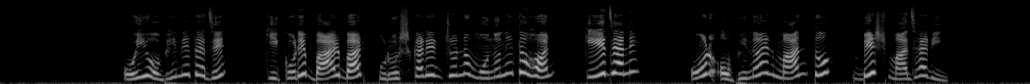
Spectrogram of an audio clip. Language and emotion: Bengali, disgusted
